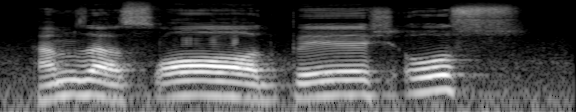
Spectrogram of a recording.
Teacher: اس یہ سین کے مشابہ ہو گیا، یہ غلط ہے. اس میں سیٹی تو ہوگی، صفیر ہے، لیکن صاد کو پر ادا کریں گے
